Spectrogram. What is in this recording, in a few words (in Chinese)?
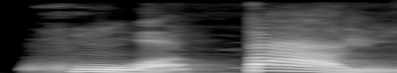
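"huo3ban4", Mandarin Chinese, female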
